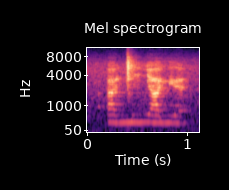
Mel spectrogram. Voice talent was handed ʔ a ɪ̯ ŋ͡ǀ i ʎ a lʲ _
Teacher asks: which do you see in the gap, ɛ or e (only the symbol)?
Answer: ɛ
